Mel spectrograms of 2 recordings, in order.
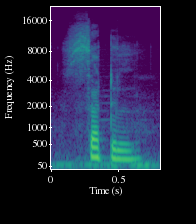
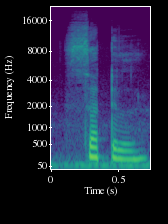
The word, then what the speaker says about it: subtle: The B is completely silent. It is pronounced subtle. subtle There is a subtle hint of spice in this food.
